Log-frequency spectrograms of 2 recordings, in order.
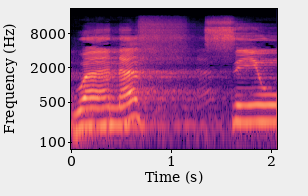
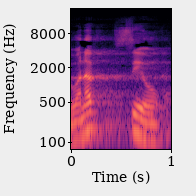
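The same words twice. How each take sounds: First: The f and s sounds are kept separate. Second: The f and s sounds are blended together. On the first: The speaker calls it right. "দুই জায়গা থেকে উচ্চারণ করতে হবে" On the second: The speaker calls it wrong. "ফা আর সিন একসাথে করে ফেলে"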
